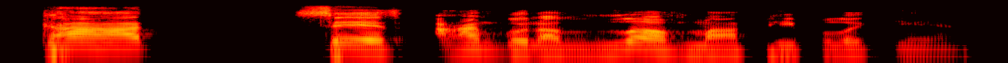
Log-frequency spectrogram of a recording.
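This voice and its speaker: In an American accent, the speaker talks at a fairly slow pace with an animated, bright, sharp tone and very wide pitch swings, the sound dry with no echo against a quiet background. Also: man. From Cincinnati, Ohio. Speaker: pastor. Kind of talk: sermon delivered to a live congregation, with call-and-response. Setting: church with congregation. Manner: animated, exhortatory preaching, rallying the congregation to answer; conversational, informal asides with repetition. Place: church. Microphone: handheld.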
